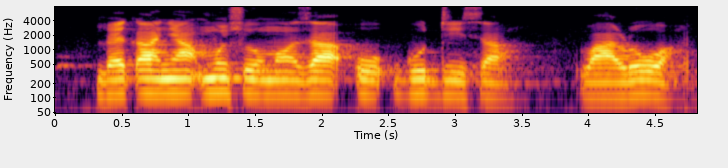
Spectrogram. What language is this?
Venda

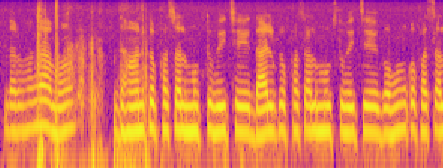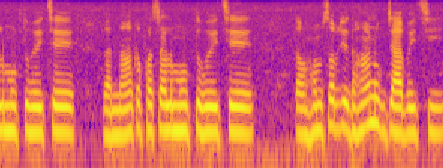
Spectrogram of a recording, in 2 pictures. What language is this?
Maithili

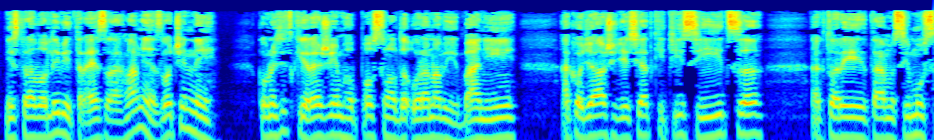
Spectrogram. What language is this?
Slovak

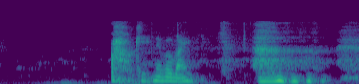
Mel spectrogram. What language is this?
English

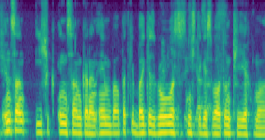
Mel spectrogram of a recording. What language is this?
Kashmiri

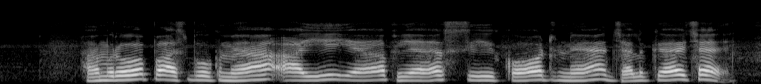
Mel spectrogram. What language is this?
Maithili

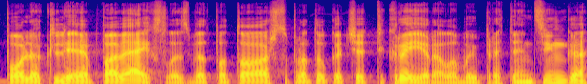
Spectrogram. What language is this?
Lithuanian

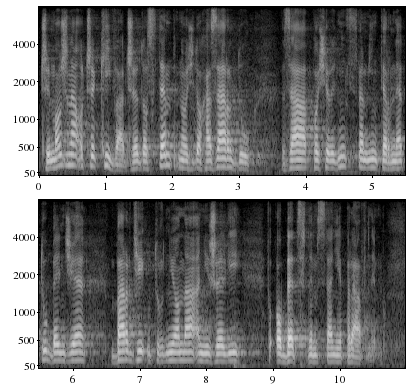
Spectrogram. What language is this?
Polish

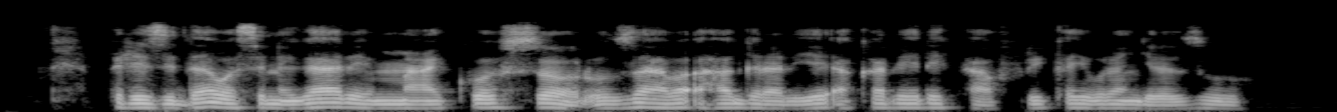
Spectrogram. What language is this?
Kinyarwanda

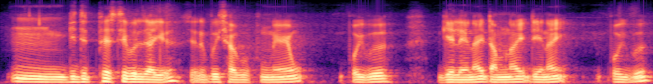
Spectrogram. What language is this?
Bodo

